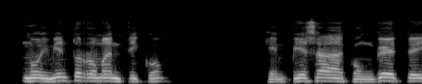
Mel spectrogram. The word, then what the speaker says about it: Goethe: Goethe. Goethe. Que se pronuncia, si quieren pronunciarla en genuino alemán, pues la OE suena entre O y E. Es un sonido ambiguo que nosotros no tenemos.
